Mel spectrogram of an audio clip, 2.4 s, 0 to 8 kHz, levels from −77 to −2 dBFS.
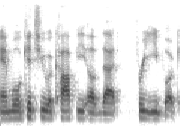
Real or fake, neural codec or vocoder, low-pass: real; none; 7.2 kHz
